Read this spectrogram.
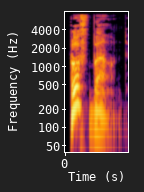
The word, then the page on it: hoofbound: British English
